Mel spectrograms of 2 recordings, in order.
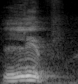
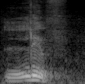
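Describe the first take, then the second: First: The vowel is short, as in 'live'. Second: The vowel is short, as in 'live'.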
